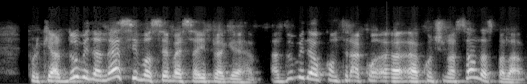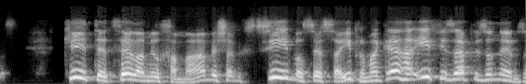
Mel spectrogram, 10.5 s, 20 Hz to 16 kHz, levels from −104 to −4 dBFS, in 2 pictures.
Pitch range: 160-245 Hz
